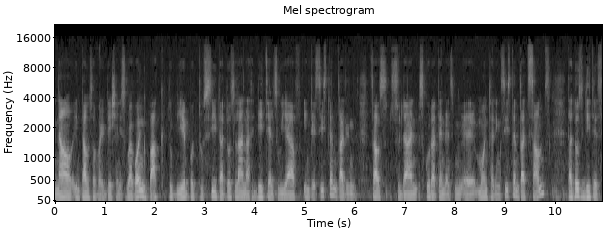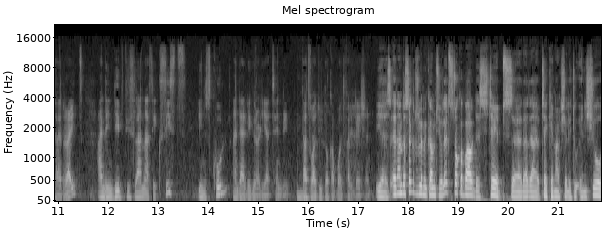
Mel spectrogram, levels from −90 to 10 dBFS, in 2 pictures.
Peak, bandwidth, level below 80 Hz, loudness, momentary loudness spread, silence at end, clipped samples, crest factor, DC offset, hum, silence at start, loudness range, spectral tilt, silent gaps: 0 dBFS; 16.5 kHz; -52 dBFS; -22 LUFS; 18 LU; 0 s; under 0.1%; 22 dB; under 0.1%; none; 0 s; 13 LU; -5 dB/octave; none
